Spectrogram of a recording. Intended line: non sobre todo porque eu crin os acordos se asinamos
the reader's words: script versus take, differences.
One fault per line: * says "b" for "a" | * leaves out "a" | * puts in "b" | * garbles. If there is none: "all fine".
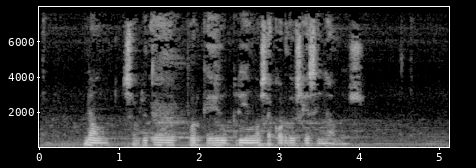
* says "que" for "se"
